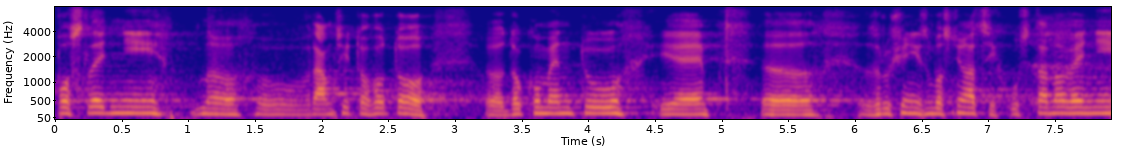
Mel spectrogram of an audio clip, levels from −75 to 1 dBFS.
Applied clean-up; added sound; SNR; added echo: none; none; none; none.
